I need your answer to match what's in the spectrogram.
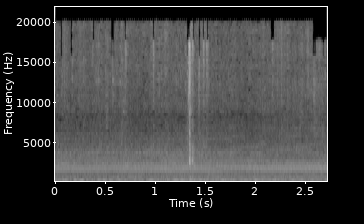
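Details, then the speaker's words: Exhaust fan found not running (belt okay, switch on, motor not hot), now restarted: a steady hum with a metallic ring, drawing under its 3.4 A rating. It runs but sounds wrong. "yeah that's it yeah i mean it's doing okay interesting it it has a weird sound in it though"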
